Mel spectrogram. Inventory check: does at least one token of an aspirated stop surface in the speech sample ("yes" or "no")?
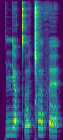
no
